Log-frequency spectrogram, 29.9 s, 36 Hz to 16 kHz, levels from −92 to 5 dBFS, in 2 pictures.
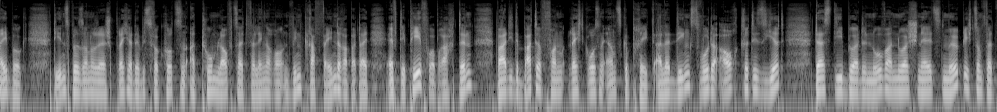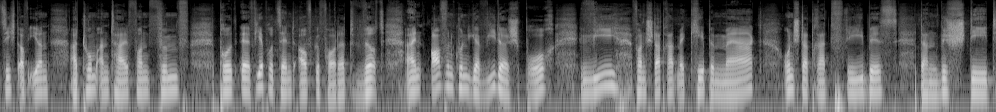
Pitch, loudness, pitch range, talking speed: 110 Hz, -22 LUFS, 100-115 Hz, 105 wpm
